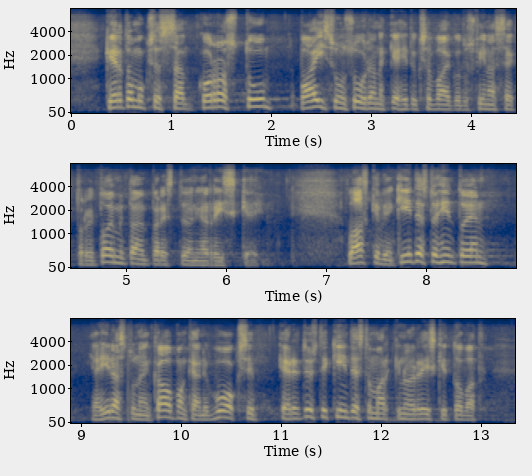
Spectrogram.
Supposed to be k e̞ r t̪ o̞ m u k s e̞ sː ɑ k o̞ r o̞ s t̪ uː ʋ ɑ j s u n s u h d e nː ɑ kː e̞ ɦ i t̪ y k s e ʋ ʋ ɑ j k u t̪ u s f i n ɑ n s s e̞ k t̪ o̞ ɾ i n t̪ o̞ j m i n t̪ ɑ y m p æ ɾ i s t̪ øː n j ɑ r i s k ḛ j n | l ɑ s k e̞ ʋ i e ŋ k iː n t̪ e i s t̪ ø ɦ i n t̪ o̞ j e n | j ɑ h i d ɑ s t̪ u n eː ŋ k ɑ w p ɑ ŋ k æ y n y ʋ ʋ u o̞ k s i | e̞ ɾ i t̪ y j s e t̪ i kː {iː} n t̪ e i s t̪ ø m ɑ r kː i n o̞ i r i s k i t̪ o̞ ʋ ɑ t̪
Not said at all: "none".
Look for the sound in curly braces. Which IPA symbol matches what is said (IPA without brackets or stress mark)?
iː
